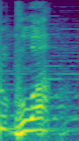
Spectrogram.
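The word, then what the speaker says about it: भुवः: अपन बोला ओम भूर भव स्वाहा तत्स वितुर्वेण्य इसमें एक शब्द कम पड़ रहा है। गायत्री का सही उच्चारण है ओम भूर भुव स्वाहा।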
